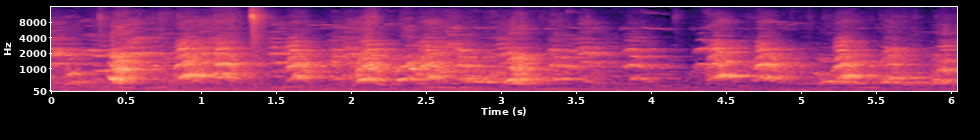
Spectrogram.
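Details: Indoor dog barking, a near-continuous run of loud, rough barks about twice a second, overlapping at times, with a steady low hum in the room.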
